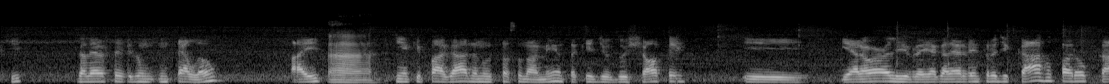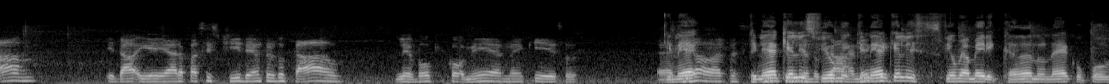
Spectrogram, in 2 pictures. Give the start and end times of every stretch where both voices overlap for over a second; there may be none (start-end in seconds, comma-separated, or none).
18.6-20.0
